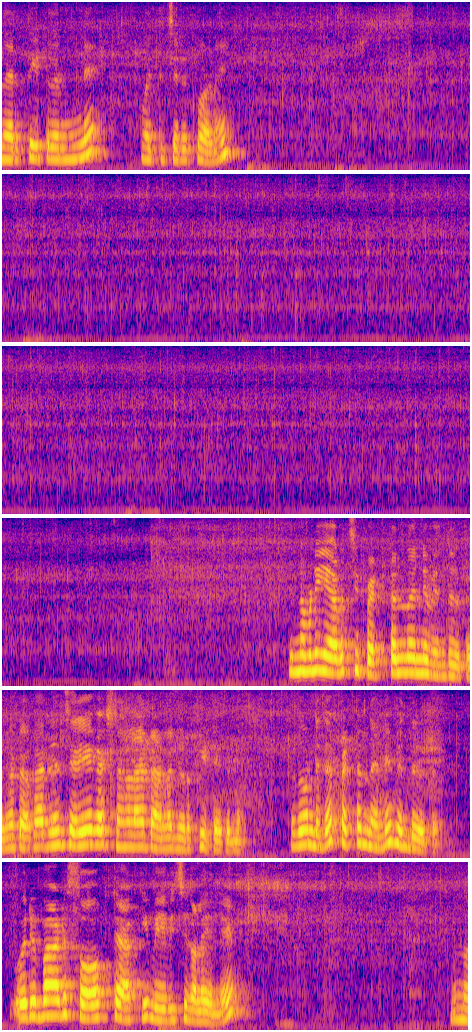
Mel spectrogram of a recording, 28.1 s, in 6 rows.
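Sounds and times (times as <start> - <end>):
pork sizzling in a clay pot: 0.0 - 28.0
liquid boiling: 0.7 - 28.0.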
